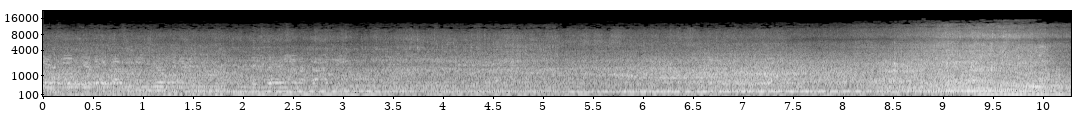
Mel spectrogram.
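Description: Race car engines roar loudly, growing louder as the cars come near.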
